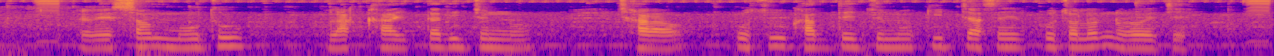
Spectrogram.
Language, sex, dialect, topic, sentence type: Bengali, male, Standard Colloquial, agriculture, statement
